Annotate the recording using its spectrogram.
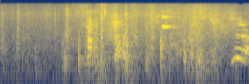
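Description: A jumble of bumps, knocks and rustling as a large puppet knocks into things and falls over, starting about half a second in.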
